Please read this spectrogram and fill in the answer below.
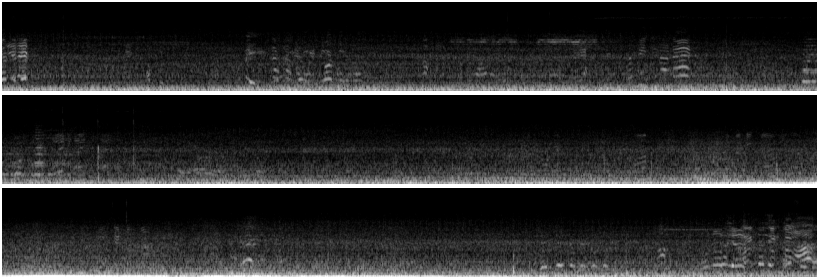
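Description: A steady low engine drone that swells louder for several seconds in the last third before easing off, with players' shouts and ball kicks on the pitch.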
